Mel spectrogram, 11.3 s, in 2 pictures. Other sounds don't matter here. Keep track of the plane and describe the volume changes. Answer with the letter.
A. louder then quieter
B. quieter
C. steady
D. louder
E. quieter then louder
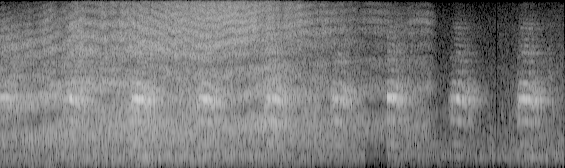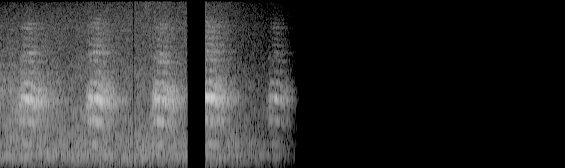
B.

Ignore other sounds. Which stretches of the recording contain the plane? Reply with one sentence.
The plane can be heard from 0.0 to 4.4 s.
